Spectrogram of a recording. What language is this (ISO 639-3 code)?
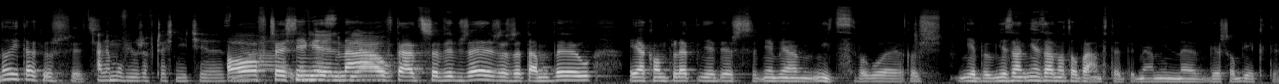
pol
